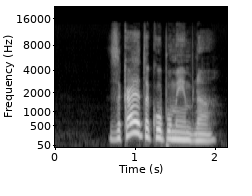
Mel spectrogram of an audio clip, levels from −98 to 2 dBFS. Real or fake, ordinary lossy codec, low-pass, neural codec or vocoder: fake; none; 14.4 kHz; vocoder, 44.1 kHz, 128 mel bands, Pupu-Vocoder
